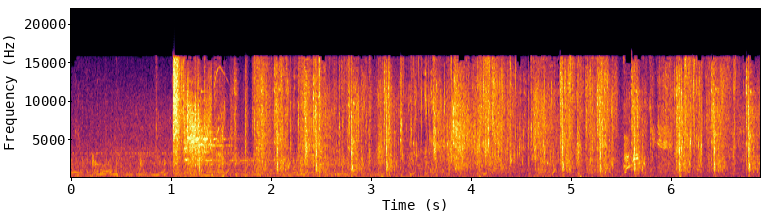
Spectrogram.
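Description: Ink splatters wetly and repeatedly in a video game.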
